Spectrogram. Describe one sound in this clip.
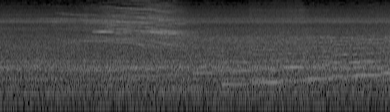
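An electric locomotive's traction converters whine in shifting, stepped tones.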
